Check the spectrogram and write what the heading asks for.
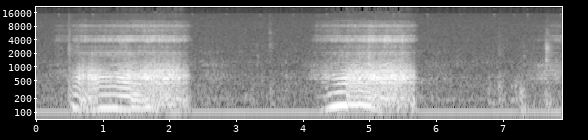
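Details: Adult woman snoring at night (about 1:15 am): two long, rattling snores a few seconds apart, each a vibrating rasp on the breath in, over a steady low hum.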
